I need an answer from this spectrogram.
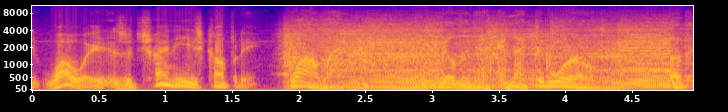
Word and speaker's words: Huawei: It's actually pronounced Huawei. Huawei.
